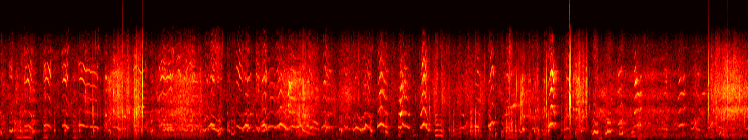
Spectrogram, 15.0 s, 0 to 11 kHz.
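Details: Litter of two-and-a-half-week-old White Shepherd puppies, just beginning to move about, dated 9-23-12; a steady chorus of overlapping wavering whimpers, squeaks and squeals from many pups, with a few low grunts underneath.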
